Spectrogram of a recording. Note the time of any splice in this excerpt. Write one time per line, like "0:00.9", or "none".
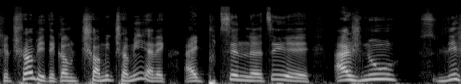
0:01.7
